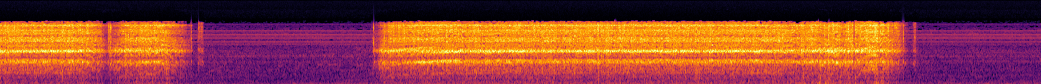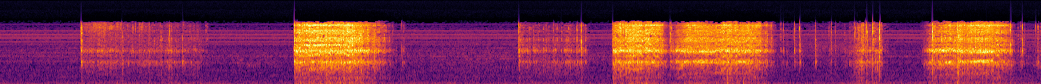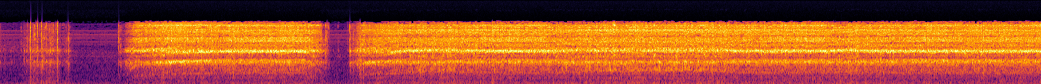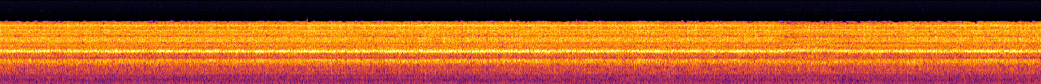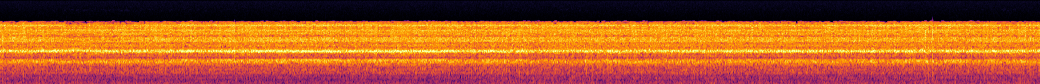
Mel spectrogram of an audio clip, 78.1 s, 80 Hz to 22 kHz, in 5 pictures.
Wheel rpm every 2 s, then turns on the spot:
130, 30, 10, 140, 160, 160, 100, 0, 10, 10, 90, 10, 60, 70, 20, 50, 60, 150, 110, 160, 160, 160, 160, 160, 160, 160, 160, 160, 160, 160, 160, 160, 160, 160, 160, 160, 160, 160, 160.
16-20 22-24 30-32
